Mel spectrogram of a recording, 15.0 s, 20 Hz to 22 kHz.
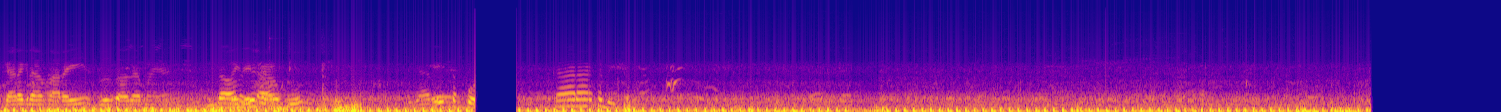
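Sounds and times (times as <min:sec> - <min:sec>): scooter engine idling: 0:00.0 - 0:13.7.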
